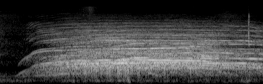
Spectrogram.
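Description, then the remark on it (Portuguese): The girls' side of an audience erupts in loud, sustained cheering when called on for a boys-versus-girls balloon competition on stage, high-pitched screams and whoops rising quickly and holding steady for a couple of seconds, sounding like many young voices shrieking together. “Cadê a torcida das girls aí?”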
